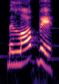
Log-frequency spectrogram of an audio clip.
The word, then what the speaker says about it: beloved: Đuôi ED trong các tính từ sau đây sẽ được phát âm là IT. Các em sẽ cùng đọc với cô và hãy cùng nhớ lưu ý những tính từ này. Âm ED luôn luôn được đọc là IT. Aged, learned, beloved, blessed, naked.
